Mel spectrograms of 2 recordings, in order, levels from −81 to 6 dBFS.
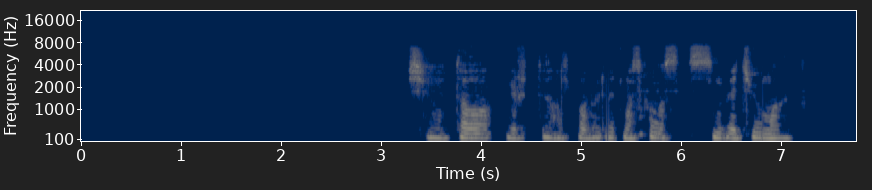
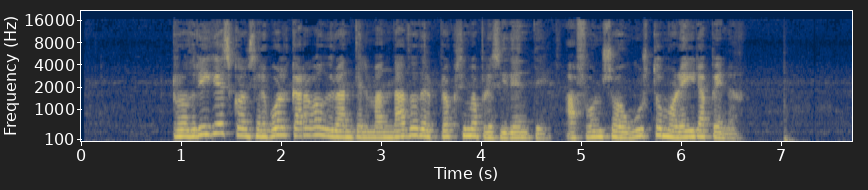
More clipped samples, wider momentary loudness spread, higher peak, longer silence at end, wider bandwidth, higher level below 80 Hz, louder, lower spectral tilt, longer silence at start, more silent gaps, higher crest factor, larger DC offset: neither; about the same, 7 LU vs 6 LU; second, -22 dBFS vs 0 dBFS; about the same, 0.65 s vs 0.6 s; second, 7.4 kHz vs 17 kHz; second, -74 dBFS vs -44 dBFS; second, -39 LUFS vs -13 LUFS; about the same, -5 dB/octave vs -5.5 dB/octave; first, 3.25 s vs 0.9 s; first, 3.70-3.74 s, 4.12-4.25 s, 4.46-4.56 s, 4.90-4.96 s, 5.99-6.07 s vs none; first, 20 dB vs 14 dB; neither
